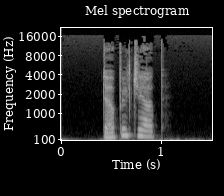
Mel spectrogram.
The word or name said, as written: dobbeltjob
